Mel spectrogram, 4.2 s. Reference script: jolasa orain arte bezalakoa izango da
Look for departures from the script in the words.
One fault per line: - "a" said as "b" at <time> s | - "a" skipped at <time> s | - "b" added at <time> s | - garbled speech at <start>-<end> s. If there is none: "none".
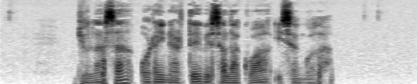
none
